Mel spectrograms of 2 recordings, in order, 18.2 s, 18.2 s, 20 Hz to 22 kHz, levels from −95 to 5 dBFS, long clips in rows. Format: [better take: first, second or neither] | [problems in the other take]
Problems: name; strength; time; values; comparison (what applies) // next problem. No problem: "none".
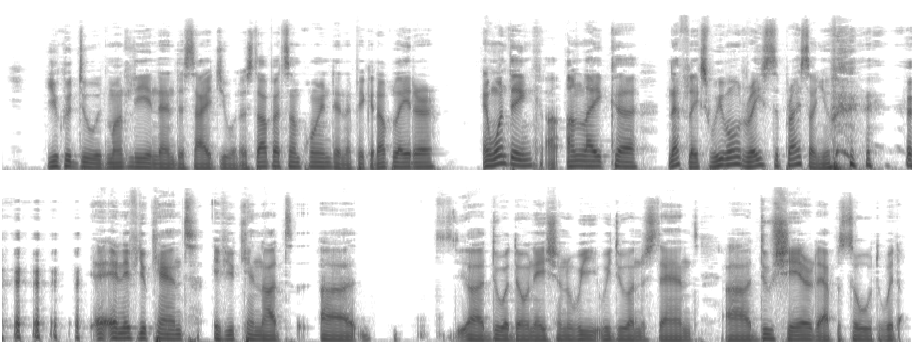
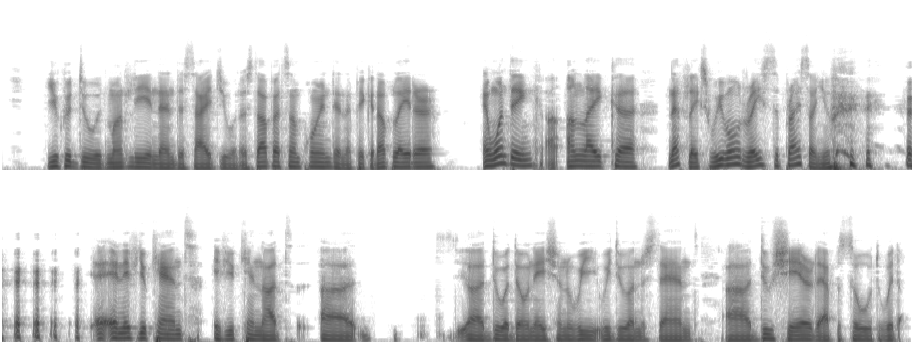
first | muffled; very; fading above 2.5 kHz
